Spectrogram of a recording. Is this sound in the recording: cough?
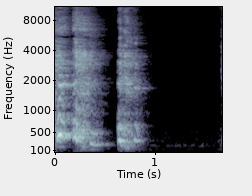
yes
